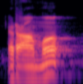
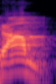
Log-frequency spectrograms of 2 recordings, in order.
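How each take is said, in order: First: The name ends with a final a vowel. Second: The name ends on the m consonant. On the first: This is the proper Sanskrit form. "we have to pronounce a in the end" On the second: This is the everyday form used in Hindi and similar languages. "In our colloquial languages, when we are using, we say Ram"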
